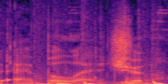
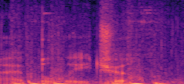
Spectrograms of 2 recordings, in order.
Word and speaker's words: Appalachia: You got to pronounce it the way that they pronounce it too. Otherwise you get yelled at. It's Appalachia, not Appalachia.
